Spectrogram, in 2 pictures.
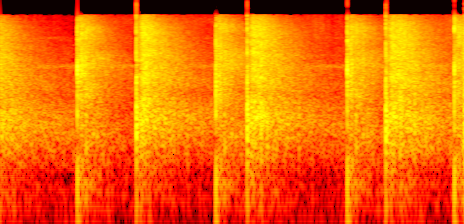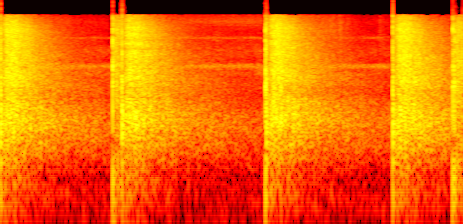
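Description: Hardcore Pyro Assassin-series firework cake firing a run of aerial shots, about one sharp report a second, each bang trailing off before the next.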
